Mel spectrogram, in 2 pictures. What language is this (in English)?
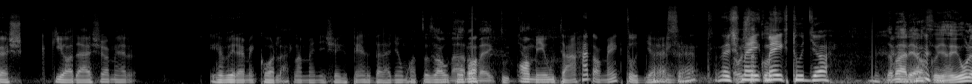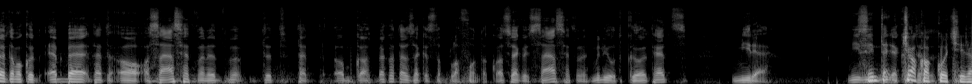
Hungarian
